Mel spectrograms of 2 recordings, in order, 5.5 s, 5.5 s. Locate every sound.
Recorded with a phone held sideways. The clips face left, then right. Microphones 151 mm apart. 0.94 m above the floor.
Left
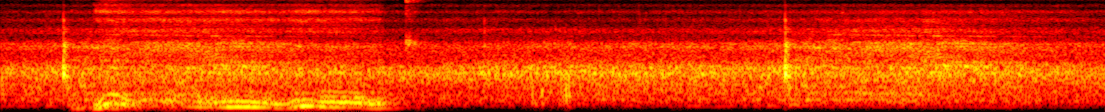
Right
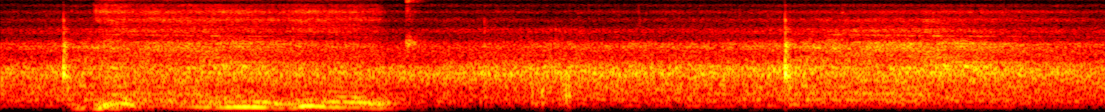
0.3 s a zipper: 50° left (ahead or behind), 1.2 m
2.0 s a finger snap: 85° left, 3.5 m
